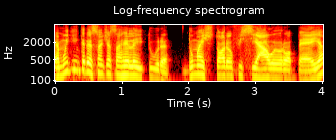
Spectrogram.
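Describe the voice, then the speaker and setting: The voice has a bright, sharp tone at a moderate pace. The sound is dry and close with no echo, on a very clean recording with a silent background. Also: man. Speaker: history teacher. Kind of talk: interviewer, casual conversation.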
